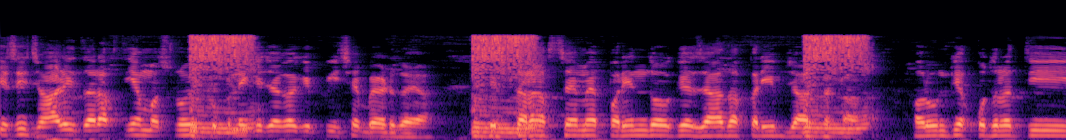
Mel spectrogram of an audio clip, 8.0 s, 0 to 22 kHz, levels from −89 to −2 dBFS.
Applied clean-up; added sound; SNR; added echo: classical method WPE with log-MMSE.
